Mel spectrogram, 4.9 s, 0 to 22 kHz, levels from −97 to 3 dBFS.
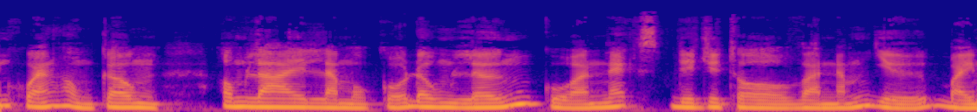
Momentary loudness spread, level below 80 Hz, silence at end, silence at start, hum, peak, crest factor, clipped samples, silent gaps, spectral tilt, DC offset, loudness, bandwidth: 4 LU; -54 dBFS; 0 s; 0 s; none; -10 dBFS; 16 dB; under 0.1%; none; -7 dB/octave; under 0.1%; -26 LUFS; 12 kHz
